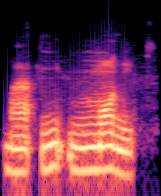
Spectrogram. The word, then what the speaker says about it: Maimónides: Maimónides.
